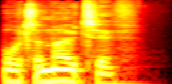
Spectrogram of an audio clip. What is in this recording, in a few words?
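"automotive", English, British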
